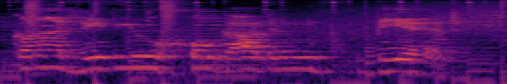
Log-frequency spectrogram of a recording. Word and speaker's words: Hoegaarden: While हम इसे pronounce करते हैं होगार्डन नाम से, लेकिन एक्चुअल में बेल्जियम में इसे प्रोनाउंस किया जाता है होगार्डन।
